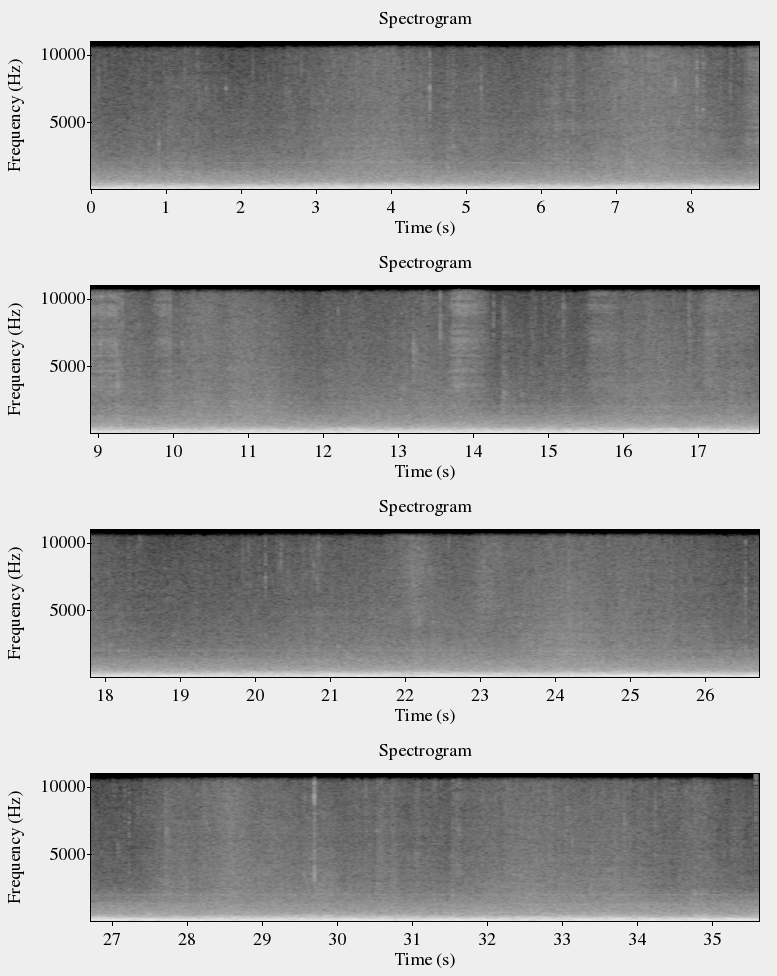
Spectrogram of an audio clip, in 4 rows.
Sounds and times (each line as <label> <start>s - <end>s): waves 0.0s - 35.6s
